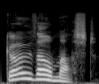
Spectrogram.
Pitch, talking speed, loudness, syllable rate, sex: 200 Hz, 180 wpm, -14 LUFS, 3.4 syllables/s, male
